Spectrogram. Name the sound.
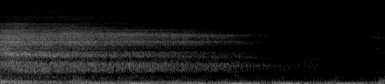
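slow exhale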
